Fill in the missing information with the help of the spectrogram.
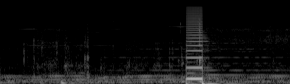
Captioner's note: beep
